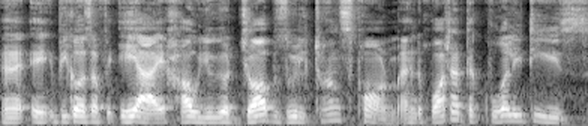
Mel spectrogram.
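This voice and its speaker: A man with a Bengali accent speaks at a fairly slow pace in a medium pitch with ordinary pitch variation. His voice is somewhat breathy, with a dark, mellow tone. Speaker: YouTuber, science commentator. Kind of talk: monologue commentary. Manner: halting, many fillers and repetitions.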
